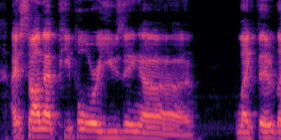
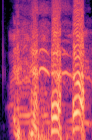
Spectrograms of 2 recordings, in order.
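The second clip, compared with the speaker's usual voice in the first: loud, high excited burst; can't contain the thrill; excited outburst; 12 semitones higher, 19 dB louder than usual. Real, not acted. Telling the host about the manga, loud excited burst.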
